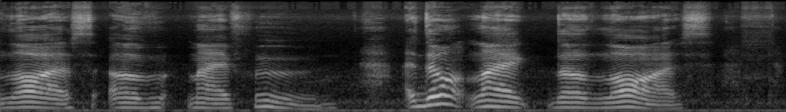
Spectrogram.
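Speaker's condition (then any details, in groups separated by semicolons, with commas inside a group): Bulbar ALS; bulbar onset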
